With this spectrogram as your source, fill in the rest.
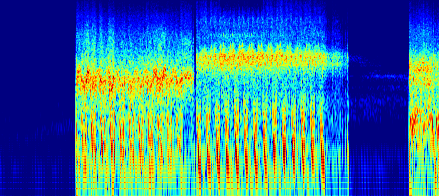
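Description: A machine gun fires a long, rapid burst.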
